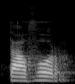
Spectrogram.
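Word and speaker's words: תבור: Tavor, 2 suku kata karena akhiran ini huruf mati, ya close syllable, ya, nama gunung.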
